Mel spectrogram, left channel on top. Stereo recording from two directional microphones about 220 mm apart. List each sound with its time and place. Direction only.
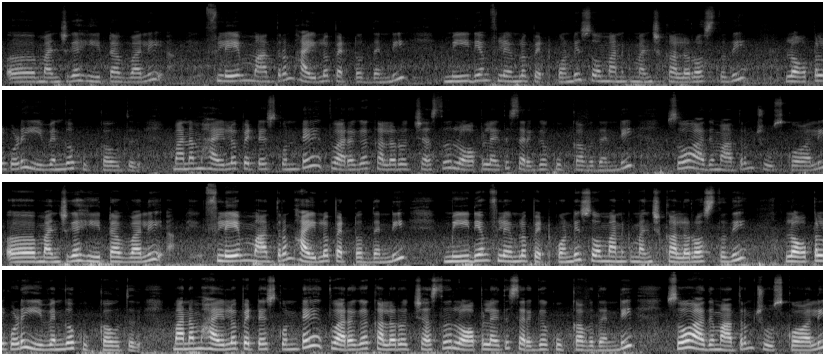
0.0 s a woman's voice: 30° right (ahead or behind)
